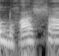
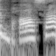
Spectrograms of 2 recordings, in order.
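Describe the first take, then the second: First: भाषा slowly, with a clear sh; slow, careful sh in भाषा; correct sh sound. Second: भाषा as "bhaasa", with a plain s; plain s in the middle of भाषा; wrong s for sh. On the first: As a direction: say bhaa-SHA for भाषा, drawn out. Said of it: "अरे, भाषा नहीं होता". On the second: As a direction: say भाषा with s instead of sh. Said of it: "वो भाषा होता है". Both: Shown as a demonstration.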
